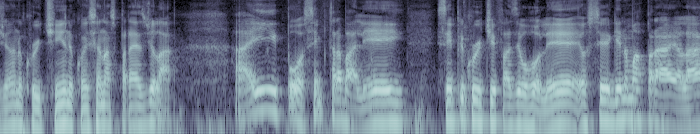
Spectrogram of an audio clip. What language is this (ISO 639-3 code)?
por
